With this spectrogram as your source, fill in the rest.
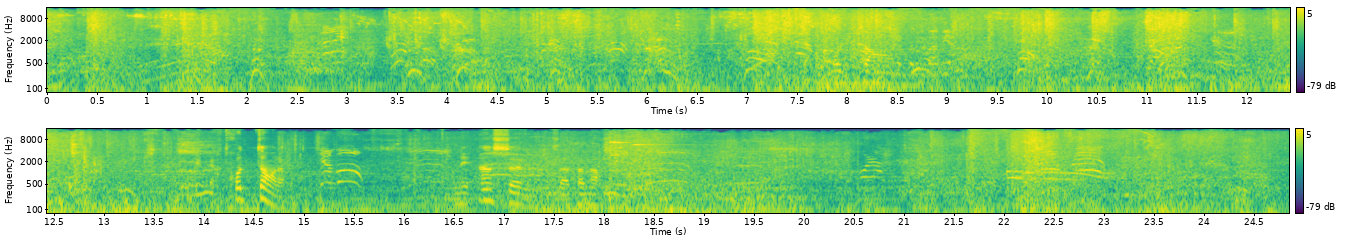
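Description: Game combat sounds of clashing blows, fiery blasts and impacts play throughout.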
